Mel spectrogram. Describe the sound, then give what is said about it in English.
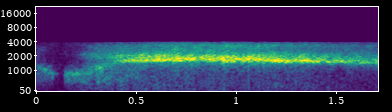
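A howling wind sound effect like those in cheap 1970s horror movies: a breathy, whispery whine that swells up in the first moments and then holds steady and fairly loud, with no talking over it. “The wind making a howling noise, sort of a whispery noise.”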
